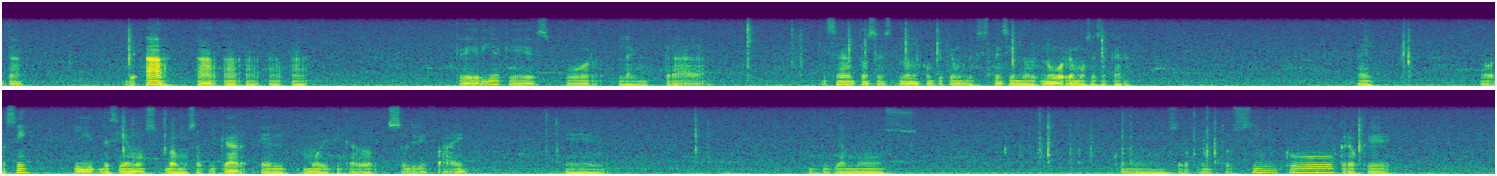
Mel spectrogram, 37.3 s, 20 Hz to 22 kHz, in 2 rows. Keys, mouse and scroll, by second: 0.5 scroll up 2, 1.6 Tab, 4.3 click, 5.2 click, 6.1 click, 6.9 click, 8.4 click, 10.0 Tab, 10.9 ctrl+z, 12.7 ctrl+Tab, 13.6 shift+right click, 14.8 shift+right click, 15.5 shift+right click, 16.4 shift+right click, 17.5 shift+x, 18.2 click, 20.3 Tab, 21.6 click, 23.3 click, 25.6 Tab, 27.4 Tab, 30.1 click, 31.7 Right, 32.8 BackSpace, 33.6 KP_5, 33.8 Return, 35.7 Tab, 36.4-37.3 middle drag.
